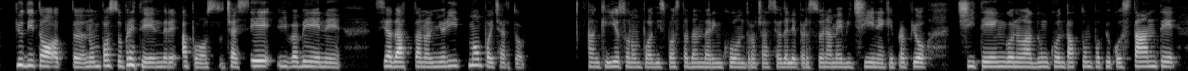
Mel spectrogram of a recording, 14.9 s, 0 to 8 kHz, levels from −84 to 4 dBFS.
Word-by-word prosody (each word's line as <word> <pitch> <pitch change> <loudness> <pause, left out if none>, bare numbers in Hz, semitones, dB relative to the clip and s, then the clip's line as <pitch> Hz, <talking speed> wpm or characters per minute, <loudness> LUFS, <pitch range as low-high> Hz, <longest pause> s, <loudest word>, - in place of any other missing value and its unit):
più 265 +1 +5
di 240 0 +2
tot 195 -3 +4
non 195 +3 -1
posso 230 -1 0
pretendere, 190 -7 +2
a 205 +2 +1
posto." 170 -3 -5
Cioè 185 +3 0
se 220 +5 +5
gli 205 0 -5
va 205 +1 +2
bene 195 -4 0 0.4
si - - -6
adattano 195 -1 +4
al 185 0 -1
mio 195 +1 -2
ritmo; 230 +4 0
poi 195 -5 0
certo 185 -1 -9 0.7
anche 185 0 -5
io 195 +2 +1
sono 190 -1 -5
un 180 - -6
po' 175 0 -4
disposta 180 +1 -5
ad 185 - -7
andare 180 -1 -3
incontro, 175 0 -3
cioè 175 0 -7
se 170 +1 -8
ho - - -2
delle 180 0 0
persone 180 +1 -5
a - - -3
me 180 0 -3
vicine 180 0 -3
che 180 +1 -7
proprio 185 +1 +1 0.4
ci 205 -2 -1
tengono 195 0 +1
ad 185 -1 -1
un 190 0 -2
contatto 190 +1 -2
un 195 - -3
po' 195 0 -5
più 195 +1 -4
costante, 200 +2 +2
190 Hz, 195 wpm, -24 LUFS, 180-200 Hz, 0.7 s, più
